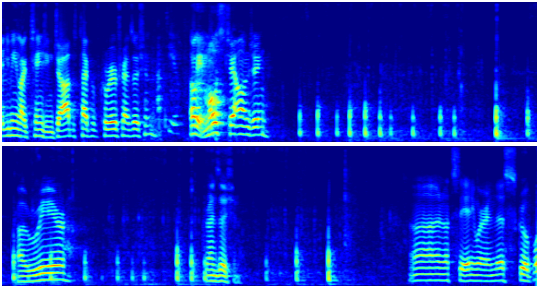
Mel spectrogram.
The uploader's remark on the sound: a free-form talk guided by audience questions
